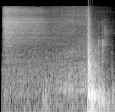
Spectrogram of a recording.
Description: door sound, bus; tdmcars

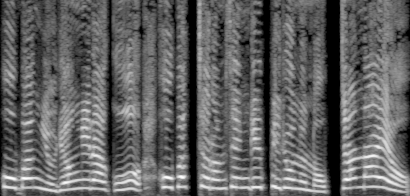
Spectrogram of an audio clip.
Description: battlecry; voice packs

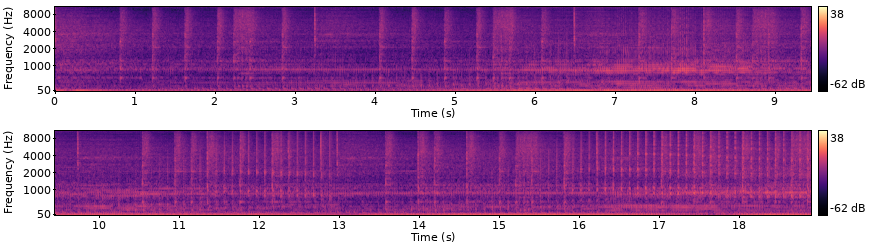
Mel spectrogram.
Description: spawn chaos

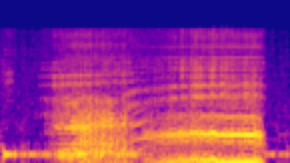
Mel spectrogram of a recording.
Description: baby alert; cof

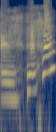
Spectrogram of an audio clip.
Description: laugh short; voice packs

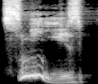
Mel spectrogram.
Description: sneeze

